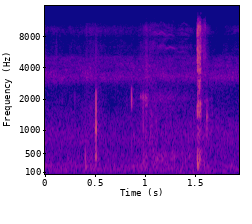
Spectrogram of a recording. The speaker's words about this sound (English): The cricket noises in the background. Yeah, they're real. They're real. I'm just taking a walk.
